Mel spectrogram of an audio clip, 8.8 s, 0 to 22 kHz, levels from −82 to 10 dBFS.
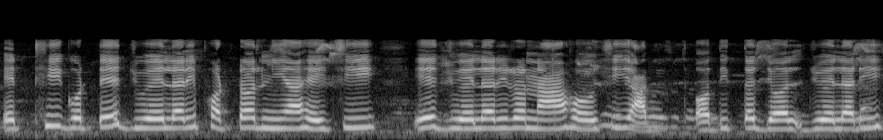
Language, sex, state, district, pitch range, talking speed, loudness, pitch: Odia, female, Odisha, Khordha, 230-260 Hz, 110 wpm, -14 LUFS, 245 Hz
